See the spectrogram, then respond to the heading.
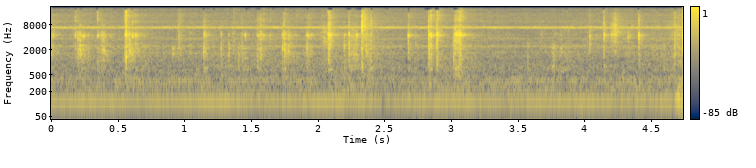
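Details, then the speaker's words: DRC 9300 1/18-scale RC car, rear plastic differential with plastic cups, wheels turned by hand: faint, uneven dry ticks and scratchy rubbing as it binds; run dry without grease, to be greased or replaced with a metal-gear diff. "it's a plastic differ differential it's got plastic cups and we you hear it binding it's not supposed to make that"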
